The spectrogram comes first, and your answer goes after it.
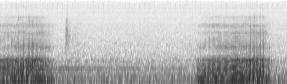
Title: Snoring sounds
